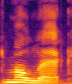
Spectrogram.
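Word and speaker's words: Moloch: sacrificing their children to molec it's pronounced molek he puts in parentheses but it's spelled m-o-l-o-c-h societies that fail to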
